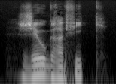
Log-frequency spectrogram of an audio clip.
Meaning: geographic, geographical
- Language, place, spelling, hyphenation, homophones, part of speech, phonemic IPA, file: French, Paris, géographique, gé‧o‧gra‧phique, géographiques, adjective, /ʒe.ɔ.ɡʁa.fik/, Fr-géographique.ogg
